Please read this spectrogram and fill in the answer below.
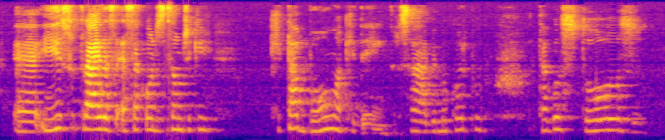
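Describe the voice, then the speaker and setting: A woman speaks with high pitch and fairly even intonation at a moderate pace. Noticeable background noise is present. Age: 40s. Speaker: Waldorf educator. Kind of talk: online talk answering questions.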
